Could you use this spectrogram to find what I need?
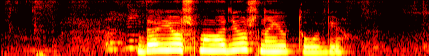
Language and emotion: Russian, neutral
